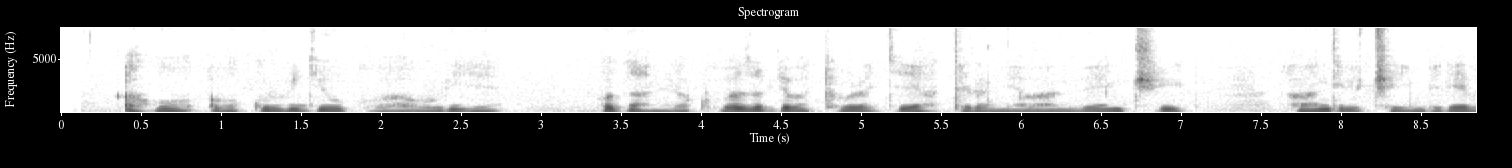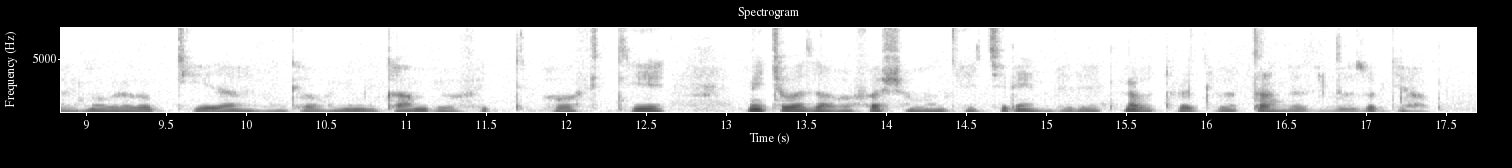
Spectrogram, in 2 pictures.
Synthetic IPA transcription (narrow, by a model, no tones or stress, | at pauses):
aho̞aβakuɾuβiɟihuɡuβahuɾije̞ | βaɡaːniɾakuβiβazo̞bɟaβatʰuːɾaɟe̞ate̞ːɾanijaβaːnhuβe̞ːnt͡ʃi | aβaːndiβit͡ʃejimbe̞ɾe̞βaɾimo̞βaɾaβabɡiːɾaimiɡaβo̞nimiɡaːmbiββaβafi̥tʰije̞ | niːco̞βazaβafaʃamuɟiheciɾembe̞ɾe̞naβatuːɾaɟe̞βataːŋɡaːziβiβazo̞bɟaːβo̞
